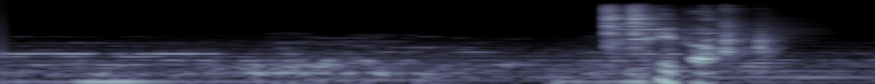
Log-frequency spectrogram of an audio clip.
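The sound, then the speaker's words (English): A bottle being opened, a short cluster of sharp clicks and glassy clinks near the end that follows a stretch of low talk. “But because it tastes like steak, I opened up my bottle.”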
